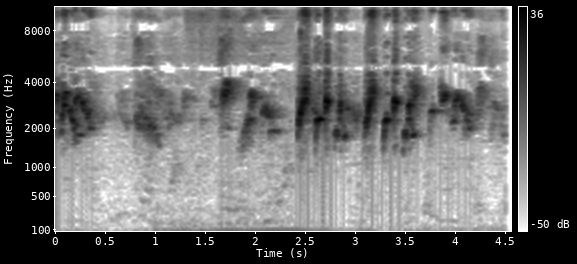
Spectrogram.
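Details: Slow doubled song from a caged red-whiskered bulbul teacher bird, played so young birds can learn it; a warbled opening is followed by a bright run of rapid bubbly notes, with a low hum beneath.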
